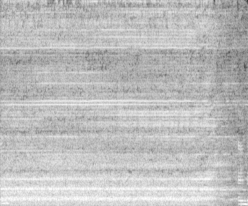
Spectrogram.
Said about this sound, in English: you want to be very careful when you're running a heat gun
